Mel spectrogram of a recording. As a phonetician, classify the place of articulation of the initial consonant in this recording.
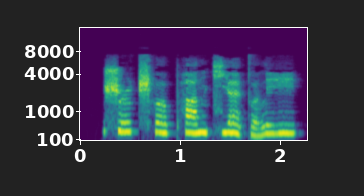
retroflex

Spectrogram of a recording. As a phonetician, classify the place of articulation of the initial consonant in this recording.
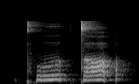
velar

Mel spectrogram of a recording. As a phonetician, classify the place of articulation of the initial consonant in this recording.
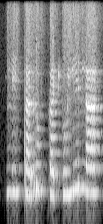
alveolar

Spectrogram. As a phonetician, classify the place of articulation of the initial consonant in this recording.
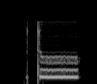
alveolar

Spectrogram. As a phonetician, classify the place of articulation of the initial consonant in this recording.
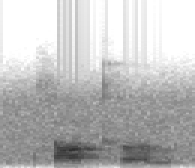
alveolar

